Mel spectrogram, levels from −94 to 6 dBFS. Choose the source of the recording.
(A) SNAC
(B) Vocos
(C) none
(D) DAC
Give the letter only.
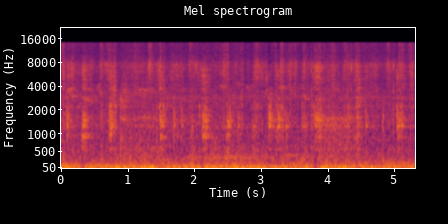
C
